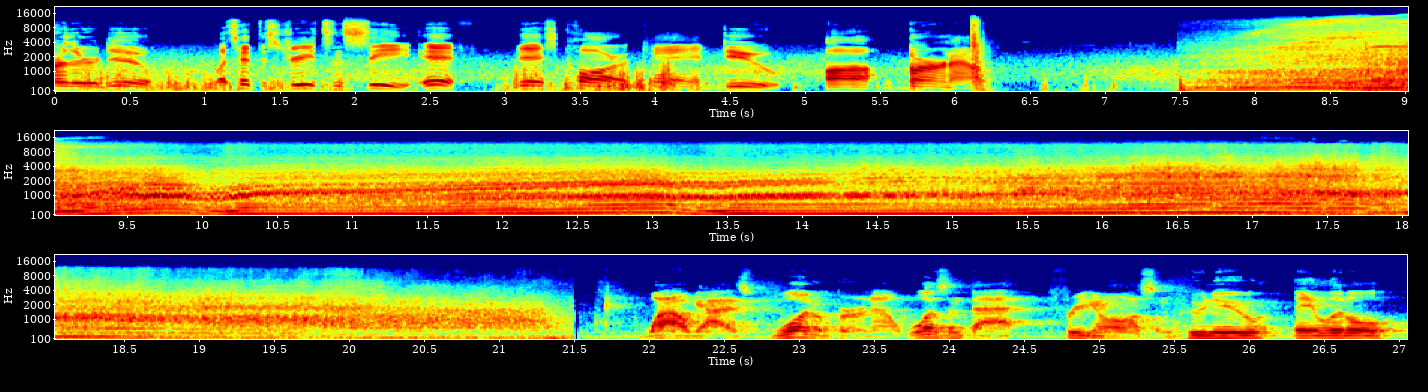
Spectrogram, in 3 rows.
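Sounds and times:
car engine revving high: 0:07.4 - 0:21.5
tyres squealing: 0:08.8 - 0:21.0.

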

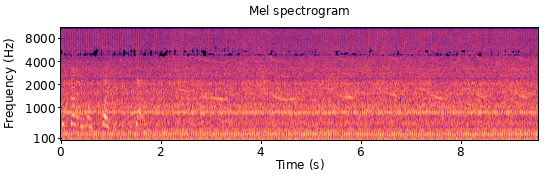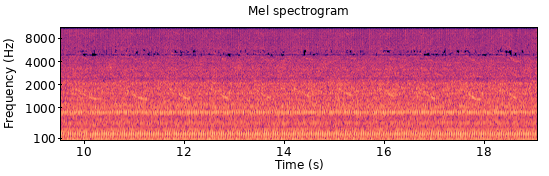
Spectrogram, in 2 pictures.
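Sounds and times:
motor hum: 0:00.0 - 0:19.0.

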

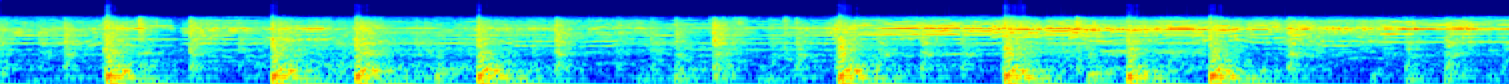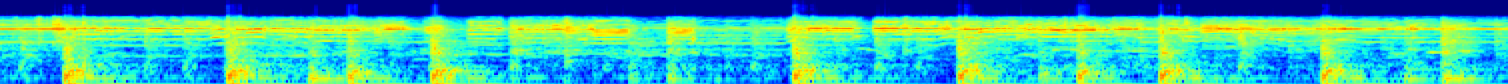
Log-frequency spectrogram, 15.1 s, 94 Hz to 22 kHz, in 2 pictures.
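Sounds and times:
large drum beating: 0:00.0 - 0:15.0
reed wind instrument melody: 0:00.0 - 0:15.0.

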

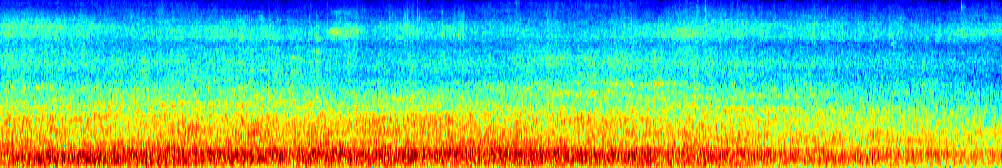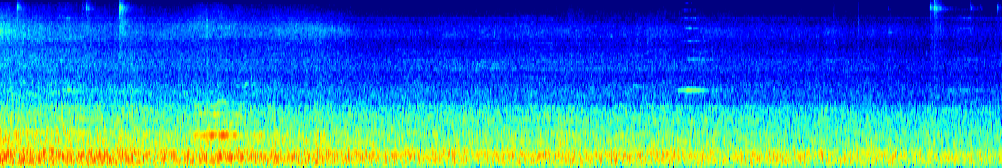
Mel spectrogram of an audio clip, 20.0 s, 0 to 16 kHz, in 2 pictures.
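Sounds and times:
train wheels rolling on rails: 0:00.0 - 0:20.0.

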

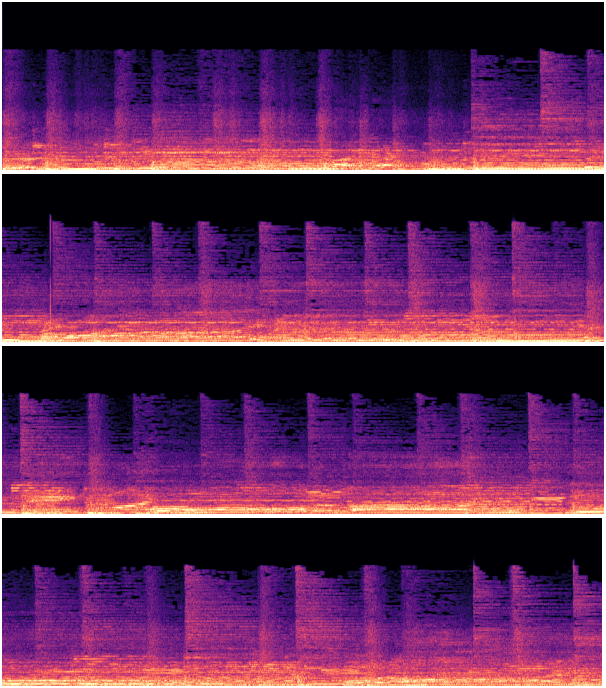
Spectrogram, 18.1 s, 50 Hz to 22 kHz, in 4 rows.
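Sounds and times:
drum kit with cymbals: 0:00.0 - 0:18.0
electric guitar lines: 0:00.0 - 0:18.0.

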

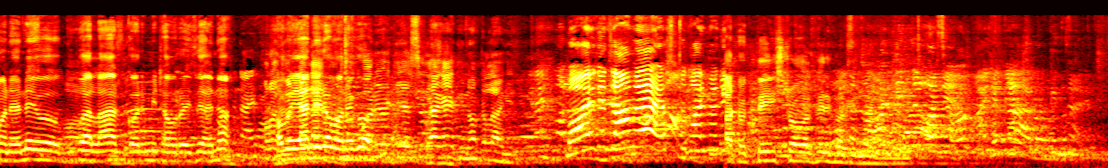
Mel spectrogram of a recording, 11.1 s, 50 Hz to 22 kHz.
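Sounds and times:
people talking over one another: 0:00.0 - 0:11.0.

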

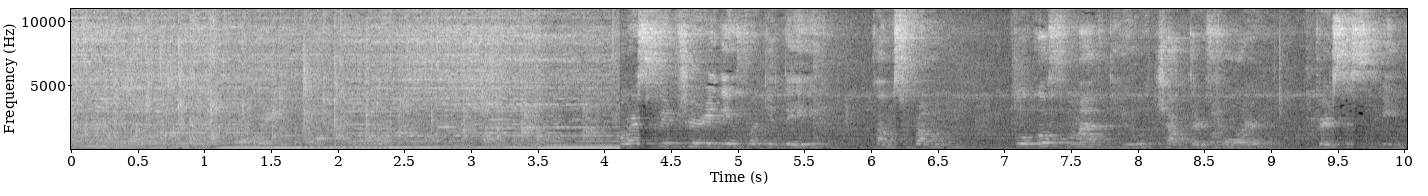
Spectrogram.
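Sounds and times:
acoustic guitar: 0:00.0 - 0:04.2
drum kit: 0:00.0 - 0:04.2.

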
